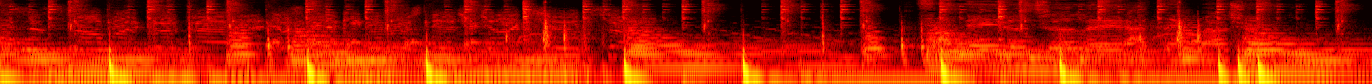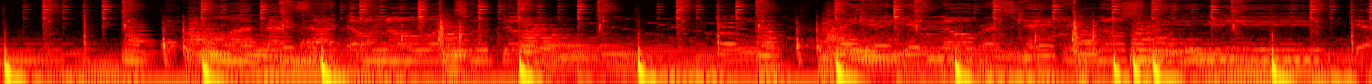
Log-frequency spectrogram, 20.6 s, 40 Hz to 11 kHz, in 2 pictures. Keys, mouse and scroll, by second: 1.3 click, 11.2 click, 11.5 click.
